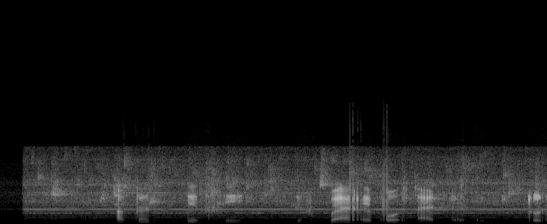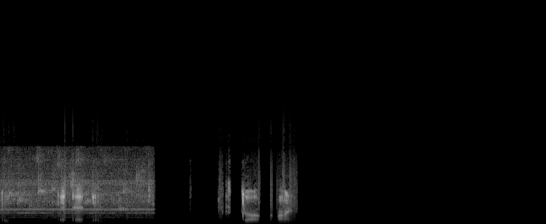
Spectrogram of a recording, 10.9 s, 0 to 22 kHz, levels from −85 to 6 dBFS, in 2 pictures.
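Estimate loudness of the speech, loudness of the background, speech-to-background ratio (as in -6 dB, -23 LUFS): -30.0 LUFS, -39.0 LUFS, 9.0 dB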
